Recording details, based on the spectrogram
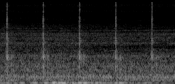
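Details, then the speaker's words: HCalory TC2S diesel heater, new, first use, powered from an EcoFlow drawing about 90-95 W at startup; light even ticks about three per second as the dosing pump primes and a tiny bit of fuel starts coming through, fan air not yet warm. "Just see a tiny bit of fuel starting to come through the pump."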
